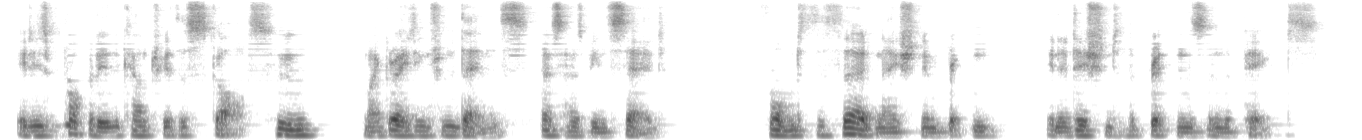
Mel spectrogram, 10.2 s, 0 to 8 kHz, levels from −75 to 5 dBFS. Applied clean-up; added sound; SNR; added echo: neural mask model DeepFilterNet 3.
